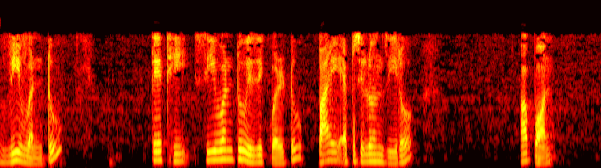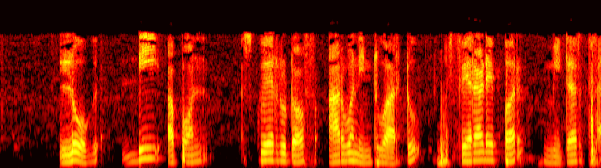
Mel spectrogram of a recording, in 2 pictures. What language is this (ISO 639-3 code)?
guj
